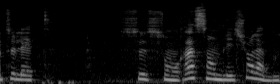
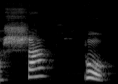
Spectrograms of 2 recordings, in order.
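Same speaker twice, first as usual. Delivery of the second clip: "chapeau" slowly split cha, then po; syllable by syllable; 4 semitones higher, 5 dB louder than usual. Shown as a demonstration. Teacher asks where the O is, syllable by syllable. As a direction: leave a gap inside "chapeau". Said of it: "dans la deuxième syllabe".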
